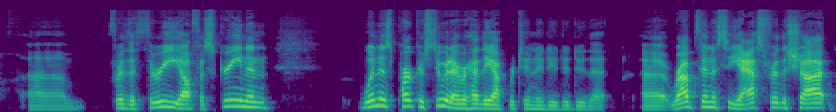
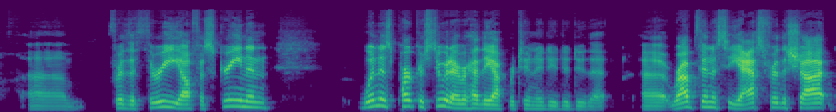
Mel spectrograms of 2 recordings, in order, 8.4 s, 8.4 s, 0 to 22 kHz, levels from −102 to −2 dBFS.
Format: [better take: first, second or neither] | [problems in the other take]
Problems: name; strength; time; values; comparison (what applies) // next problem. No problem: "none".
first | thin; very slightly; fading below 400 Hz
